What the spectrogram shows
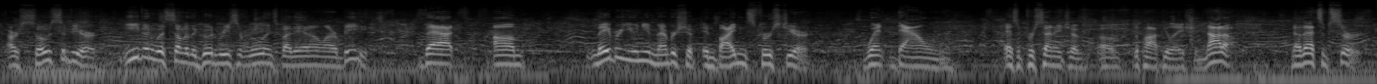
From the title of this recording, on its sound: Live from LaborFest 2023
